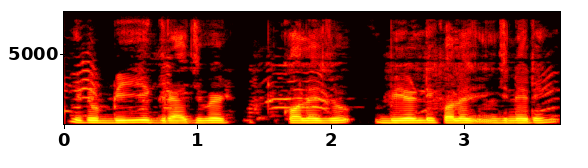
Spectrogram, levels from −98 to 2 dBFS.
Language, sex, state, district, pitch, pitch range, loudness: Kannada, male, Karnataka, Bijapur, 145 Hz, 140-150 Hz, -24 LUFS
